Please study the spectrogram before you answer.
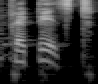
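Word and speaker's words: practiced: প্র্যাকটিস থেকে প্র্যাকটিসড, এরকম উচ্চারণ হবে। অনেকে এগুলো আবার ড উচ্চারণ করে, এটা ড উচ্চারণ হবে না, এগুলো ট উচ্চারণ হবে।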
